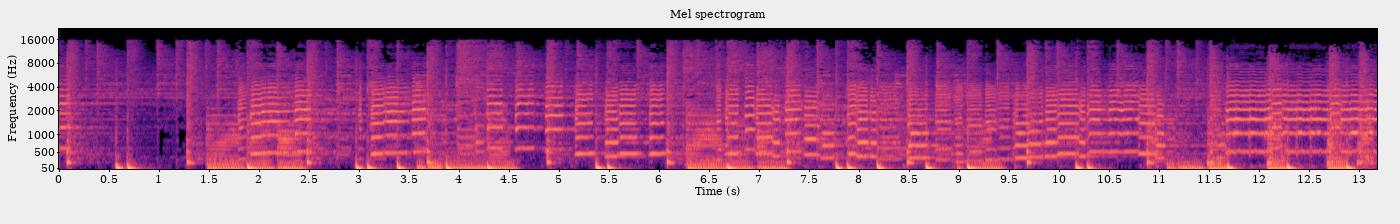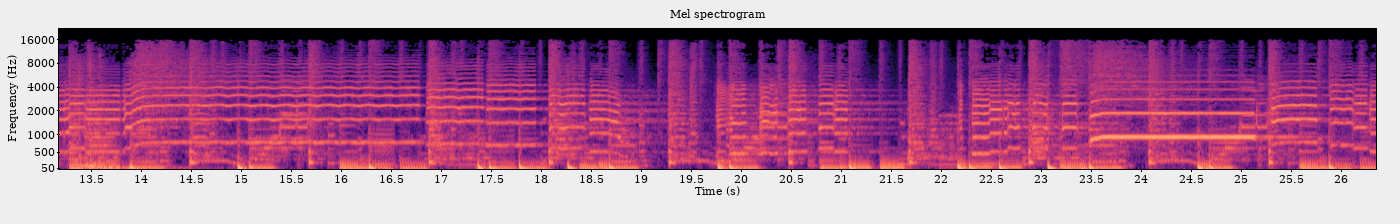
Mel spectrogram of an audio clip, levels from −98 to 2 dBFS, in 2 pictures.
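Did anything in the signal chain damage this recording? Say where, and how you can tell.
Yes, at the network stage: there is a short concealed packet loss at 13.77 s, running to about 13.82 s. A packet arrived too late or not at all, leaving roughly 20 ms of audio missing. The receiver's concealment covered the gap with about 29 ms of synthesised signal, extending the preceding sound's pitch or noise character before crossfading back to real audio. You hear this as a brief smear or wobble, and a short transient there can drop out.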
